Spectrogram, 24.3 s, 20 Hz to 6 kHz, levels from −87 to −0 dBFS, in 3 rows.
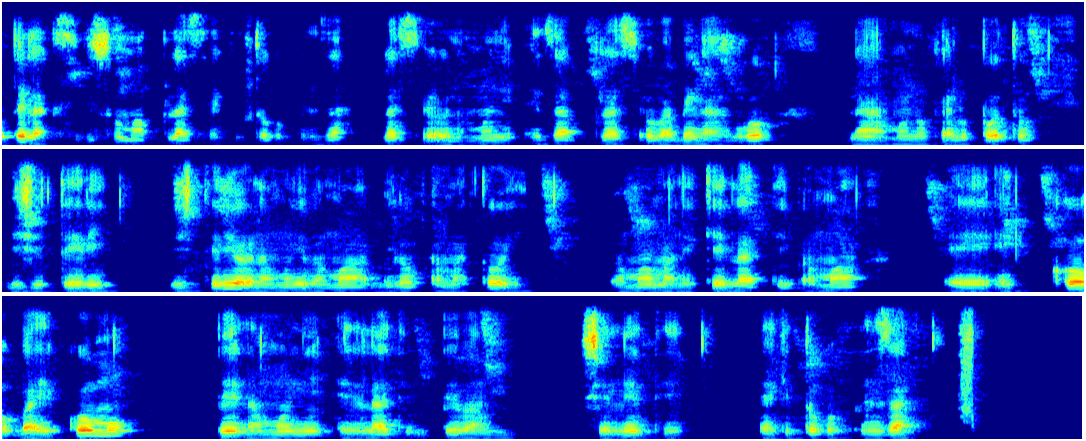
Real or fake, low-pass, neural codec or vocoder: real; 5.4 kHz; none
